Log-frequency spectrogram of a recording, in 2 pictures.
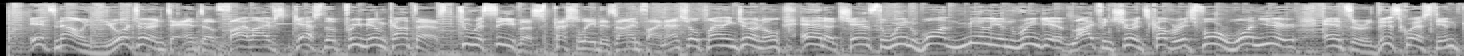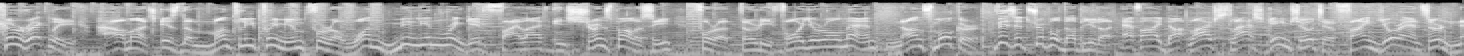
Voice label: Malay English; FiLife Financial Planning Journal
